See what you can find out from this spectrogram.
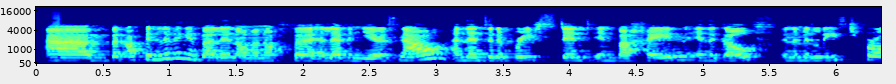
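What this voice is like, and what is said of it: British accent. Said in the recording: “you can probably hear from my accent, I'm from the UK originally”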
